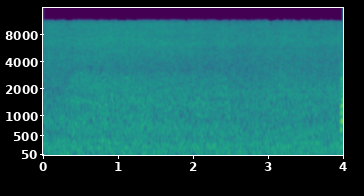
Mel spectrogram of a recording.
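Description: White water rushing steadily down the shallow, sloping spillway of a weir, an even unbroken rush of water noise.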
